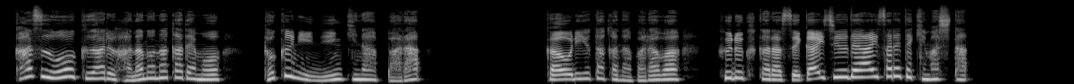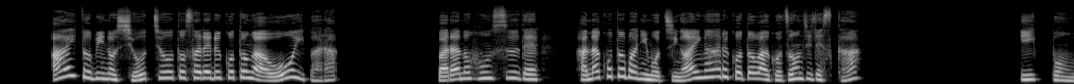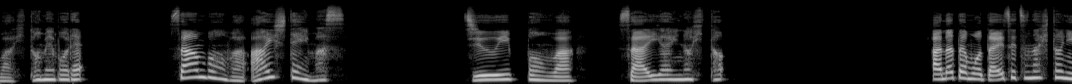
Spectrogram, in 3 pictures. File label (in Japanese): 落ち着いたナレーション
